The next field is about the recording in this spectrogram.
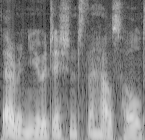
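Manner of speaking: plain reading voice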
